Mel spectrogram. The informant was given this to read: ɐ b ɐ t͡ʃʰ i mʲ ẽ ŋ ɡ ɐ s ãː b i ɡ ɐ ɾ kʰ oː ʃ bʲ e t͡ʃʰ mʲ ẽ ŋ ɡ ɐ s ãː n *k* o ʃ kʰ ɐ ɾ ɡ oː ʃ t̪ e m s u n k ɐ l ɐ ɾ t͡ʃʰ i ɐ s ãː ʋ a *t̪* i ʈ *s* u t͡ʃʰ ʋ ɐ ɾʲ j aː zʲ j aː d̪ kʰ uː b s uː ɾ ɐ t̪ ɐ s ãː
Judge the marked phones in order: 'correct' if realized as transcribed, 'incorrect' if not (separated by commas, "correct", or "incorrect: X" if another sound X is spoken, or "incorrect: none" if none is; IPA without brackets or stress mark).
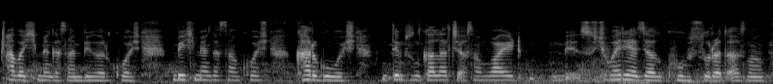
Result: incorrect: kʰ, incorrect: none, correct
